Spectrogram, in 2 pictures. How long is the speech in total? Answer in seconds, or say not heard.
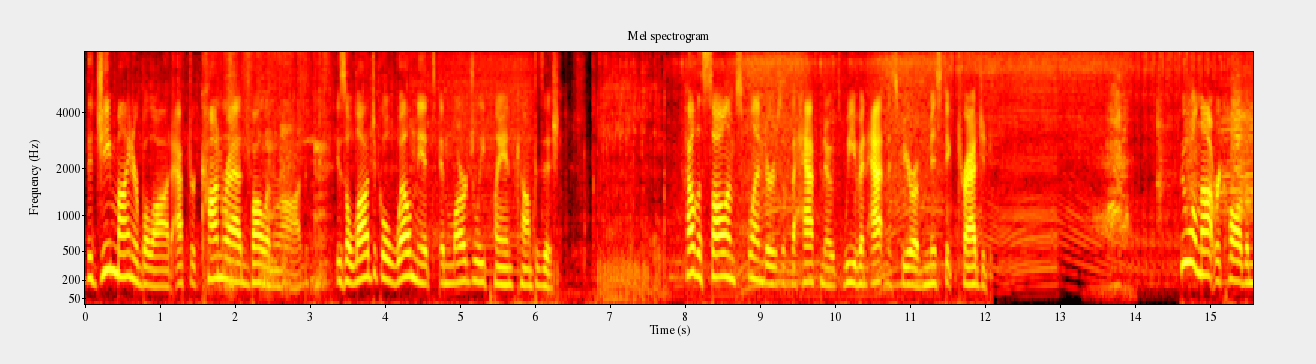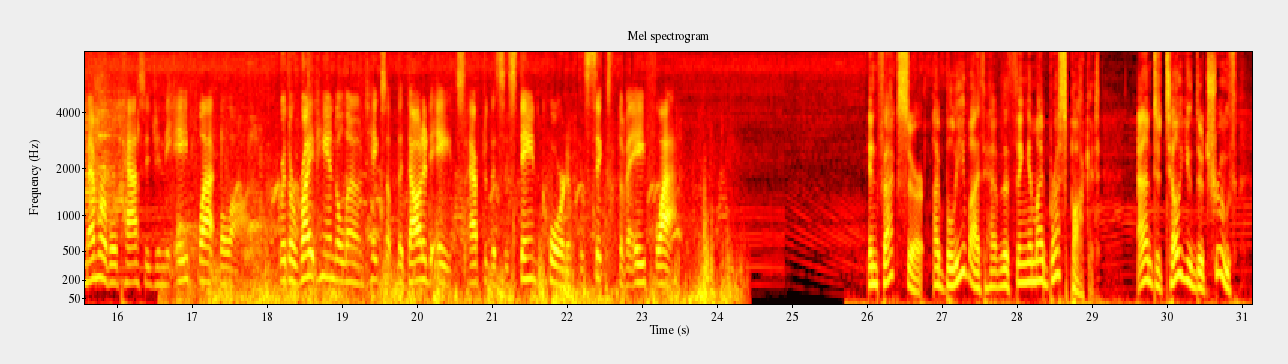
24 s.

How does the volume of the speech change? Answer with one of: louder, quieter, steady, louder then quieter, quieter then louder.
steady.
